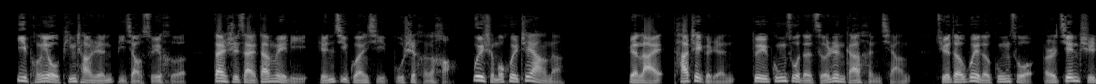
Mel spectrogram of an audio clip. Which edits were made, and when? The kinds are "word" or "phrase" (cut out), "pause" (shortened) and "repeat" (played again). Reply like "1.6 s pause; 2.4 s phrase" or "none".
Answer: 4.6 s pause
